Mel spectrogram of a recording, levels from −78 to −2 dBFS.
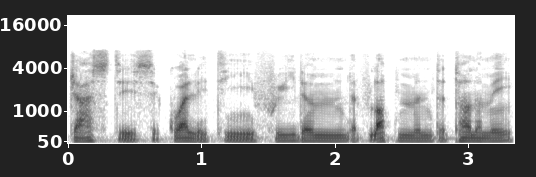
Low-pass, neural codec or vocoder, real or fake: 7.2 kHz; none; real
